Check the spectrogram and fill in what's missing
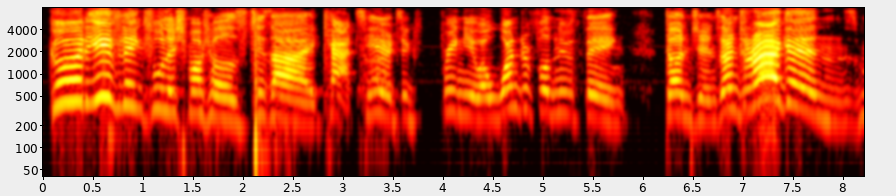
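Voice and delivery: booming sinister host, Dungeons and Dragons drawn out slowly; a hammy evil overlord welcoming mortals; dark lord. Acted. Villain host greeting, foolish mortals.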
